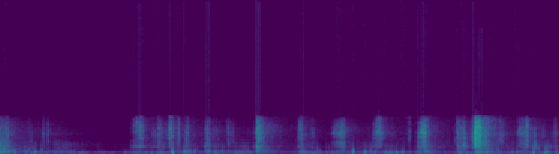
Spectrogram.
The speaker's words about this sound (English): It was noon when I was awakened by a knock on the door.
